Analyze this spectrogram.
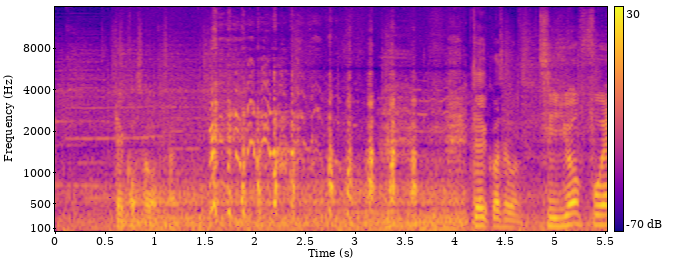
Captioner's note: laughter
